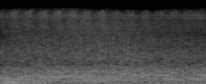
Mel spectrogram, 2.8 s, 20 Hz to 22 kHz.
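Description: Helicopter rotor and engine drone from a flight in Microsoft Flight Simulator 2024, a steady, even whir with a low hum holding at the same loudness throughout, no voices.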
